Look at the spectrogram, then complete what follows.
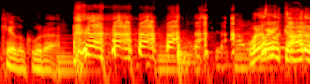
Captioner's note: laughs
